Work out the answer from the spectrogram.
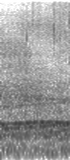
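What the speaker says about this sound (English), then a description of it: "here's the siren" A steady air-raid siren tone in Israel holds level throughout, droning at a constant pitch over a rumbling background, with no talking.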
